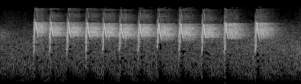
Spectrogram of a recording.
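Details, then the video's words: {'caption': 'Bulbul used for training contest songbirds, delivering one rapid run of about eleven clipped, buzzy high notes in quick, even succession.'} "MASTERAN GACOR CUNGKOK ISIAN BREN PANJANG SAMBUNG NGEPIK"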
